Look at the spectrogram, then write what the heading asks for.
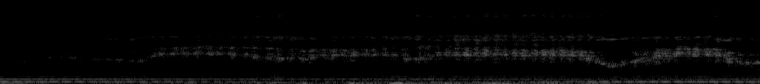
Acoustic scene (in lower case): restroom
